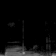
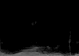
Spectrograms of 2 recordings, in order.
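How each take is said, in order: First: वाल्मीकि starting with b; wrong pronunciation. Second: वाल्मीकि starting with v; correct pronunciation. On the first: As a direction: say वाल्मीकि as baalmeeki. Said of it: "नहीं होता". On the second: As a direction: round the lips into वाल्मीकि. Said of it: "वा वाला होगा". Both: Shown as a demonstration.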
